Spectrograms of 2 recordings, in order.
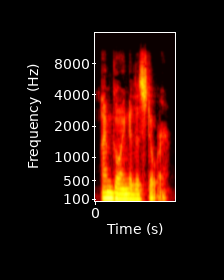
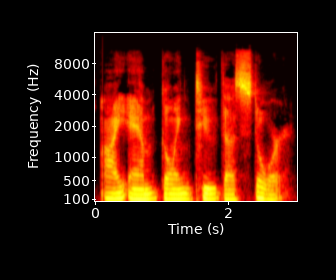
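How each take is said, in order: First: The small words are quick, soft and reduced. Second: Every word gets equal, full emphasis. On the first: The speaker calls it right. "a fluent speaker would say" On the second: The speaker calls it wrong. "with equal emphasis on every word"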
